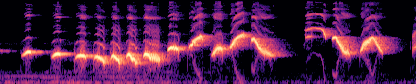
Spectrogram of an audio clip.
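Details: White-rumped shama in full song, for practice to get a bird singing: a string of descending whistled notes, then loud upward-swooping phrases and rolling down-slurred whistles after a short pause.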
